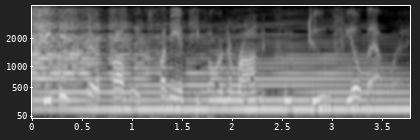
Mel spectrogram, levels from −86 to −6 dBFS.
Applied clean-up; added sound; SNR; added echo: neural mask model RNNoise.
